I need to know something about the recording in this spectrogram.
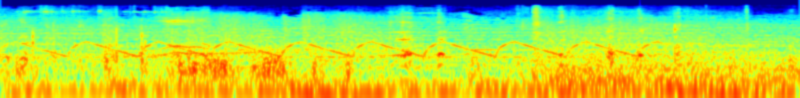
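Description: Emergency vehicle siren in a fast yelp: a wailing tone sweeping up and down about three times a second.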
